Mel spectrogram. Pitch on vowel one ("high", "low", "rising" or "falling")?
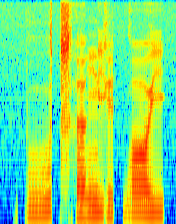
rising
